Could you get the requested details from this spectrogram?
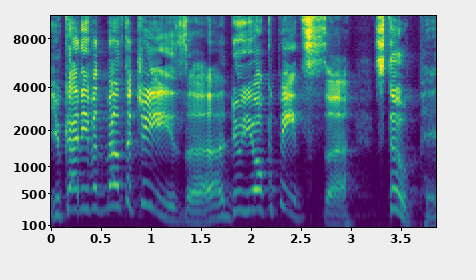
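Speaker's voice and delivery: put-on English-accented voice. Retelling the other speaker's attempt at an accent: half English half Mario accent. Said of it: "weird, half English Mario".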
